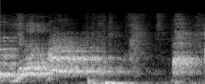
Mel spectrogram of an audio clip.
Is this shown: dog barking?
yes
